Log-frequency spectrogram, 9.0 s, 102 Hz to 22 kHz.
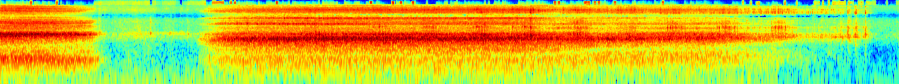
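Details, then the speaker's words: Adult male performing a vital capacity test on a windmill-type spirometer: brief deep inhalation, then a steady forceful blow of about six seconds until completely out, fading as the lungs empty; result about 4600 mL. "so I'll show you what this looks like I'm going to take a big breath in I'm going blow until I'm completely out"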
